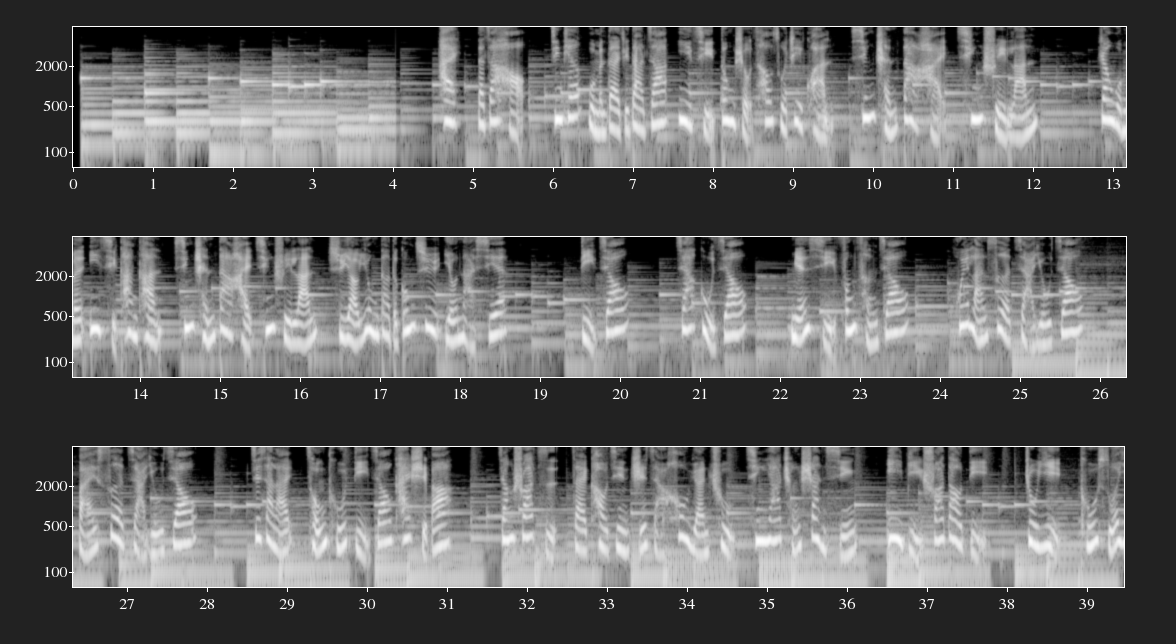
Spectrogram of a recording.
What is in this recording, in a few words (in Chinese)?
女 专题 产品介绍 音乐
